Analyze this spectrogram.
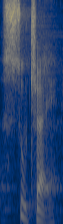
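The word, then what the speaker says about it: Juche: way of looking at things that is called suchai I hope I'm pronouncing that right and it's spelled j u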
